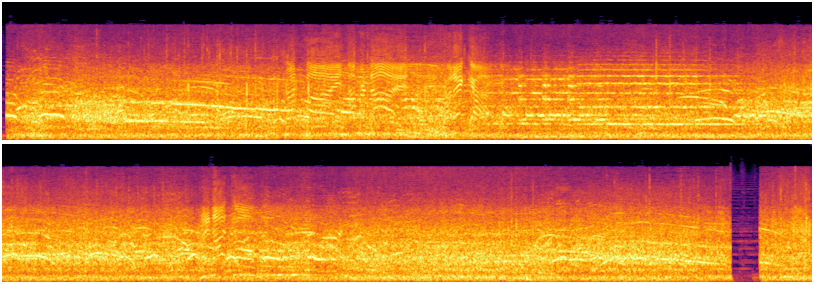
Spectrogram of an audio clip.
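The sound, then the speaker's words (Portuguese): A booming stadium loudspeaker voice calls out the names of Brazilian players at a match in New York, echoing over a dense, roaring crowd with sustained tonal calls and cheers rising throughout, reverberant and continuous for about twenty seconds before a brief dropout. “Mas tem o, o som do estádio berrando aí o nome dos jogadores brasileiros.”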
